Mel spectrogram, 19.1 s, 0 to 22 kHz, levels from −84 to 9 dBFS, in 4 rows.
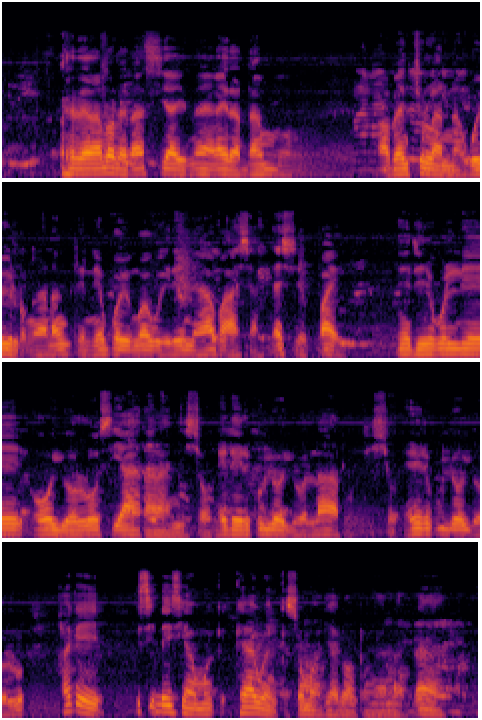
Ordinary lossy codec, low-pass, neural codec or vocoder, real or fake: none; 10.8 kHz; none; real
